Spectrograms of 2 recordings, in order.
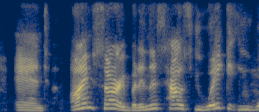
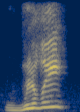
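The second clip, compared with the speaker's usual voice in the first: exasperated really; 7 semitones higher, 7 dB louder than usual. Retold or imitated. Opening door on pounding neighbor.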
